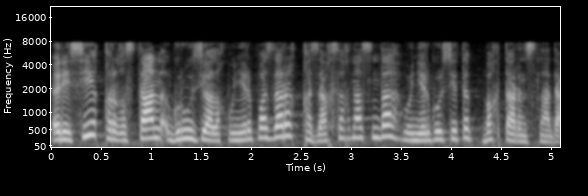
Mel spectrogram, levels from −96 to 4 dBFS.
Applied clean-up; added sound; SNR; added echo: none; none; none; none.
